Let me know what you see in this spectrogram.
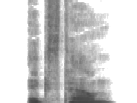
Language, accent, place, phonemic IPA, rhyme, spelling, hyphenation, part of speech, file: German, Germany, Berlin, /ɛksˈtɛʁn/, -ɛʁn, extern, ex‧tern, adjective, De-extern.ogg
- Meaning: external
